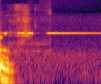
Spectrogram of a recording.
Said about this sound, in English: Well timed ding on the phone there,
